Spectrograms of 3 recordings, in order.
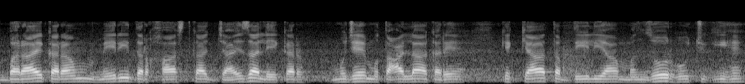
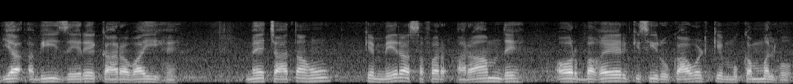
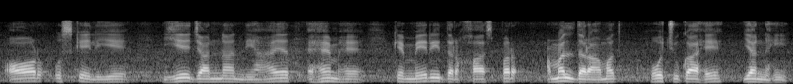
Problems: constant background noise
